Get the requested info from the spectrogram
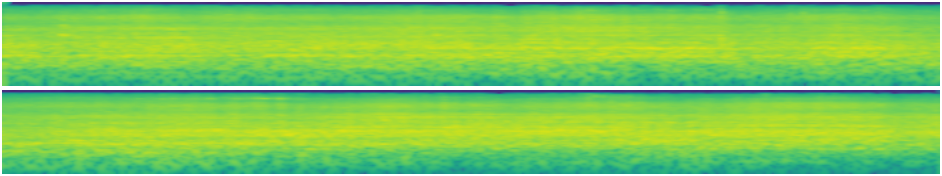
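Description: Container freight train's wagons running past at speed, a loud steady noise of wheels on the rails.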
